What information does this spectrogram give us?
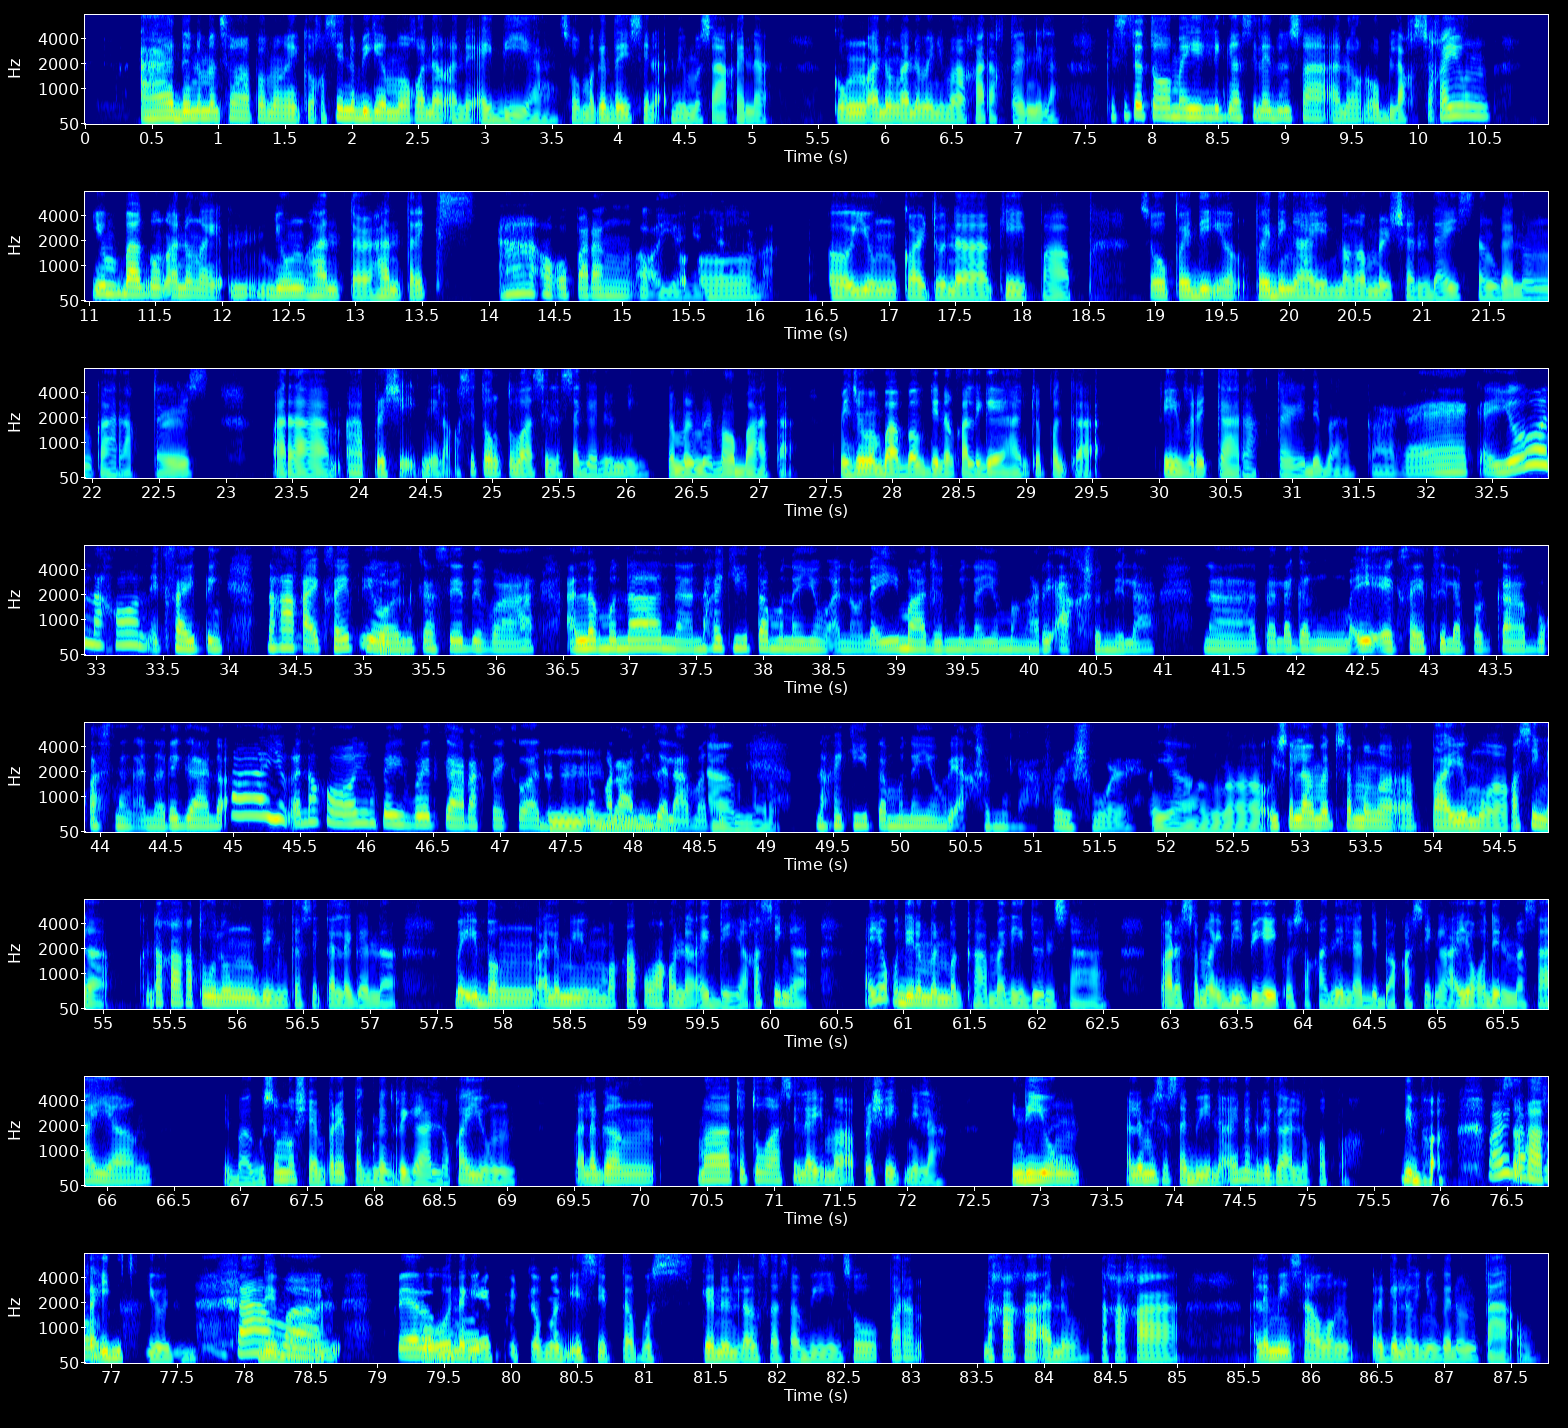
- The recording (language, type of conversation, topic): Filipino, advice, Paano ako makakahanap ng magandang regalong siguradong magugustuhan ng mahal ko?
- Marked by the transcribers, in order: other background noise; tapping; joyful: "Correct, ayon nako exciting"; chuckle; joyful: "ay, 'yong anak ko 'yong favorite character ko andito maraming salamat"; other noise; put-on voice: "uy, salamat sa mga ah, payo mo ah, kasi nga"; laughing while speaking: "'di ba mas nakakainis 'yon 'di ba"; chuckle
